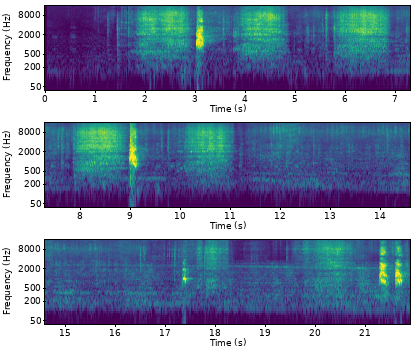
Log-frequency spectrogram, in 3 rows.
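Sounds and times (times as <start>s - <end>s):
push lawnmower blades whirring: 1.2s - 21.9s
dog barking: 3.0s - 3.4s, 9.0s - 9.3s, 17.4s - 17.6s, 21.3s - 21.9s.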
